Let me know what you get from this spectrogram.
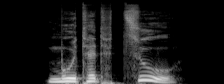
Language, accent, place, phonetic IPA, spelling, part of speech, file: German, Germany, Berlin, [ˌmuːtət ˈt͡suː], mutet zu, verb, De-mutet zu.ogg
- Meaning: inflection of zumuten: 1. second-person plural present 2. second-person plural subjunctive I 3. third-person singular present 4. plural imperative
